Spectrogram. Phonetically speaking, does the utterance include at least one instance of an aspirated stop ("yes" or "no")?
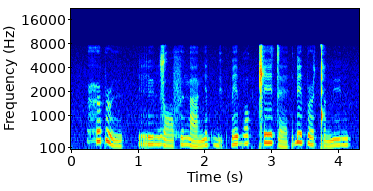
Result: no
